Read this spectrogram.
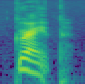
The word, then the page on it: gripe: American English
